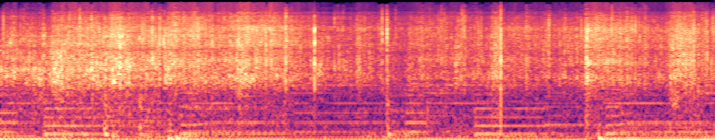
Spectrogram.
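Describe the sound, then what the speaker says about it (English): Chorizo sausage meat frying in a lightly oiled pan, a loud continuous hiss and sizzle with occasional pops and stirring scrapes. "let's get just a touch of oil in, and then we'll get those sausages into the pan"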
